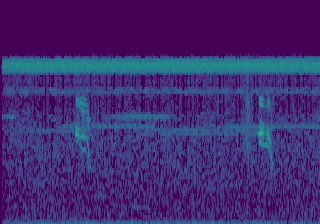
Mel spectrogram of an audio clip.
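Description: A bobcat kitten gives two thin, high mews that slide downward, calling for its mother.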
